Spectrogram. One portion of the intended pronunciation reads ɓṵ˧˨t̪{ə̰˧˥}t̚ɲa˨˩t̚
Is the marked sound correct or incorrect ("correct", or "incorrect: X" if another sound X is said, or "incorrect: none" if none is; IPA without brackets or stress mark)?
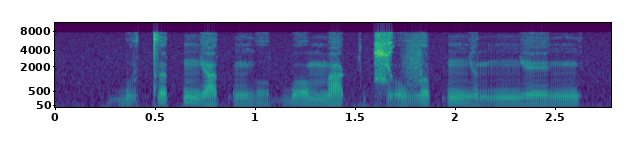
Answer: incorrect: ə˦˥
